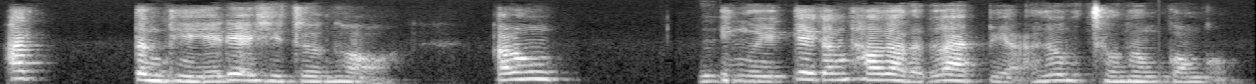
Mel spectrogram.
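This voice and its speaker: A woman with a southern Taiwanese accent speaks at an average pitch. She joins a discussion in a casual, personal way, sharing reminiscences in everyday spoken style. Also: normal speed. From Pingtung, southern Taiwan. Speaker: forum discussion participant.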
